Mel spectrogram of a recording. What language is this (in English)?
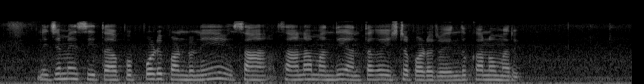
Telugu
